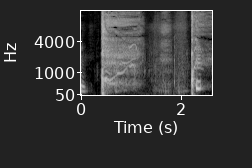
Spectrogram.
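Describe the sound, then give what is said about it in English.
Two harsh coughs with a short pause between them. The first is a long, raspy hack that trails off into wheezy breathing; the second is a brief, sharp bark. “Coughs included.”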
